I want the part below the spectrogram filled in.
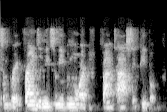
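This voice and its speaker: A man talks with an American accent at a fairly quick pace. His pitch is fairly low. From Barbados. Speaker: brand ambassador. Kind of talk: live virtual cocktail lesson. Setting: live stream. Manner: upbeat, enthusiastic.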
